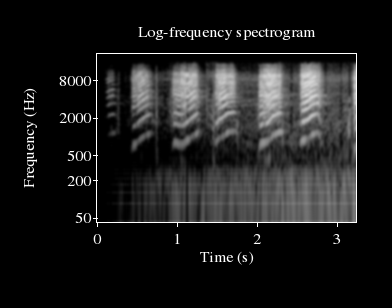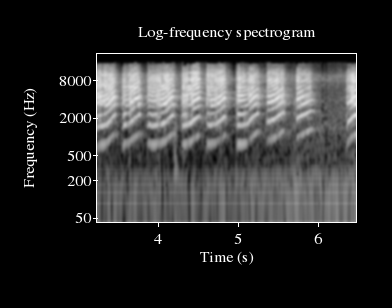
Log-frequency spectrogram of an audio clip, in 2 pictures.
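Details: A male Australian magpie, from a family raising chicks in a tree above an apartment, sings rich flutey upward-swooping notes, about two a second, sometimes in doubled bursts over faint rumble, just before a thunderstorm, interrupted by noisy miners.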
